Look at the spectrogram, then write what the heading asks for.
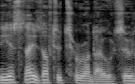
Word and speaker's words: Toronto: yesterday's off to Toronto soon. I told him to pronounce it properly. I said Toronto. See, he was saying Toronto.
